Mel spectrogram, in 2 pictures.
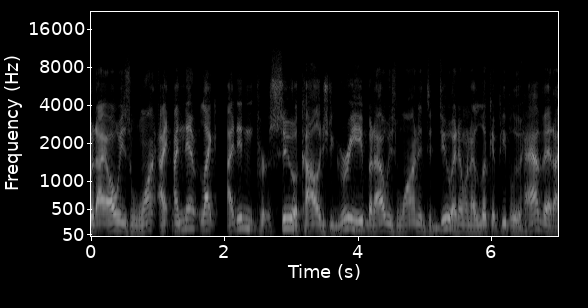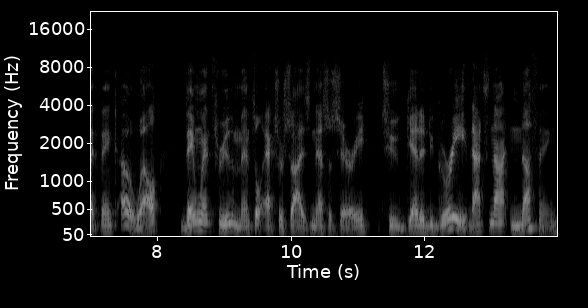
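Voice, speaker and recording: Against a quiet background, a man with an American accent talks in an ordinary speaking voice at medium pitch. His intonation is lively, his pace moderate, with hardly any pauses. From US Midwest (suburban Illinois). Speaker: punk musician and author. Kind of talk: interview.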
